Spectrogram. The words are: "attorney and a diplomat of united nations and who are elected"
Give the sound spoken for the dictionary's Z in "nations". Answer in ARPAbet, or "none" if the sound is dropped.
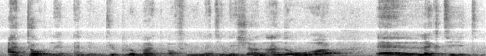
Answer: none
